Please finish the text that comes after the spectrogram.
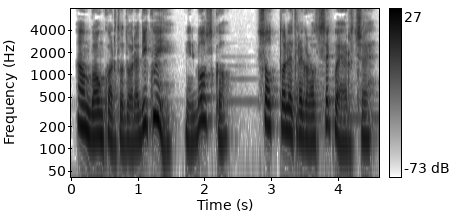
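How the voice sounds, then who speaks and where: A man voicing an innocent little girl in a storybook reading, speaking slowly and earnestly. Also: a little high, very animated, husky, heavily acted.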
